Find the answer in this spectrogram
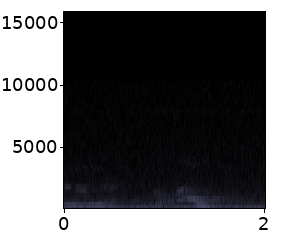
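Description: A person's voice: the tail of a spoken phrase, then a drawn-out "oh" about a second in that falls steeply in pitch, over a steady low rumble.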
